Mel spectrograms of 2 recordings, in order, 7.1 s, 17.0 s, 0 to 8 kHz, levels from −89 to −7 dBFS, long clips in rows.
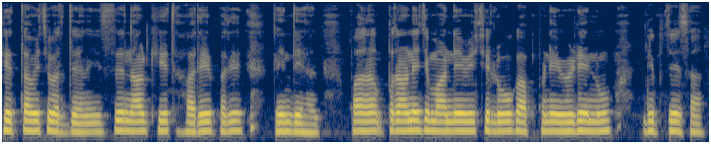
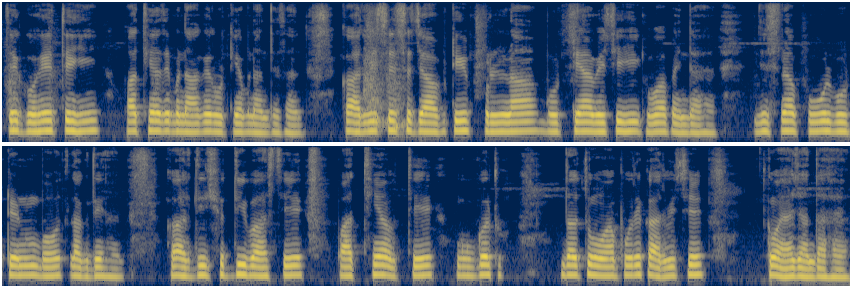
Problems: none marked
